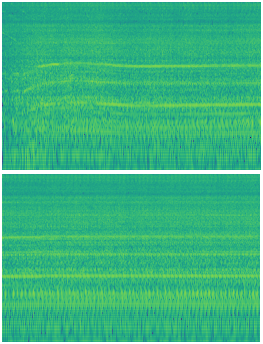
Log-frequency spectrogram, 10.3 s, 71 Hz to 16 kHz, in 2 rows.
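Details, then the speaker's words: Subaru Forester 2.5L EJ25 after intake manifold removal and fuel line replacement, run about 20 minutes toward operating temperature and bled of bubbles: steady, smooth, low idle with no knocks, ticks or misses; running really good. "It's been running for about 20 minutes. It's bled. No more bubbles in there. This is a good. It's running really good. Idle's really low."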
